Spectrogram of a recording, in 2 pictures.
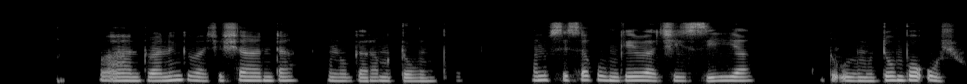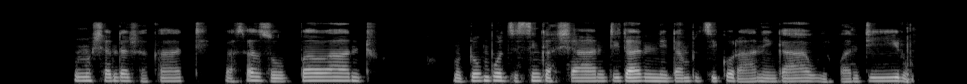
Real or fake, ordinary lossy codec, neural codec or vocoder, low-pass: real; AAC, 48 kbps; none; 7.2 kHz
